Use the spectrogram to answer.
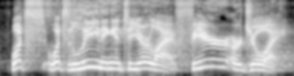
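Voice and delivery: high, loud, urgent preaching voice; impassioned sermon climax; preaching at full force. Acted. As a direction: drive the warning home from the pulpit. Preaching, then challenging listeners.

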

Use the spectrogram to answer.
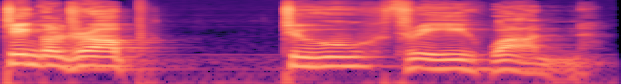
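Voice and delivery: loud official call-out; clerk's loud announcement, slow on the digits. Acted. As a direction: call the name out to the back room, drawing out the number. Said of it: "called out the clerk loudly".

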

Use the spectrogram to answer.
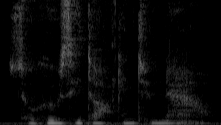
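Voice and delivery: worried hushed whisper, unvoiced. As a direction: whisper so the boy can't hear. Parent whispering about son.

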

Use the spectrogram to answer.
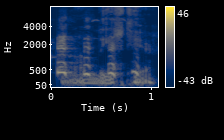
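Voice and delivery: words through laughter; giggling out the words; laughing. Real, not acted. Laughing at food puns.

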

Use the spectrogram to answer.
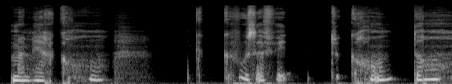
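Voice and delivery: put-on tiny, very high halting child voice; astonished little girl. A narrator's reading. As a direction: squeak it out haltingly in wonder. Girl's astonishment peaks.

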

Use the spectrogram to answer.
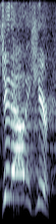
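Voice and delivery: alarmed, run-for-it shout; panicked shout. Retold or imitated. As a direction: cry out as a scared churchgoer. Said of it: "fear of them going".

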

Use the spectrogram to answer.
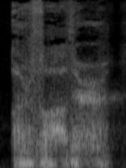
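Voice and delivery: slow, low and loud mock prayer; pompous, deep, drawn-out praying voice; put-on prayer voice. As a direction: intone it like a showy church pray-er. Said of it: "and the voice would change".

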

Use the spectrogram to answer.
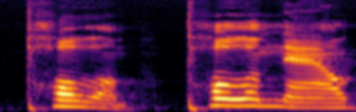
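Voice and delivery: father demanding the dentist pull the teeth, loud; urgent order. Retold or imitated. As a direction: tell the dentist to just do it now.

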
